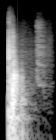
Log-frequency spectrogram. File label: step sneaker wood creak single stair down; schritte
